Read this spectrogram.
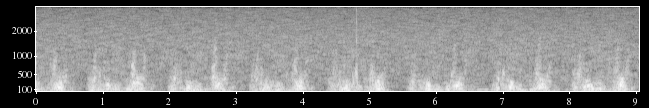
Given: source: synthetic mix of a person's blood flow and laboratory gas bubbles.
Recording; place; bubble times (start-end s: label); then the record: Doppler ultrasound of blood flow; precordium
4.73-4.88 s: bubbles
5.03-5.13 s: bubbles
5.17-5.26 s: bubbles
From the record:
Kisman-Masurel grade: 211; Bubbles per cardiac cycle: several, 3 to 8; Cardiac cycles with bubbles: 1 to 10%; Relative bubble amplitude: barely perceptible (0.100 to 0.250); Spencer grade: 1 (occasional bubble signal discernible with the cardiac motion signal, with majority of cardiac periods free of bubbles); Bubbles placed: only in the low amplitude regions of the cardiac cycle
